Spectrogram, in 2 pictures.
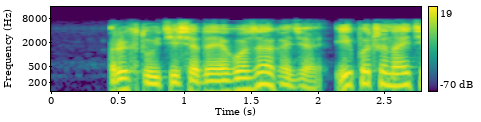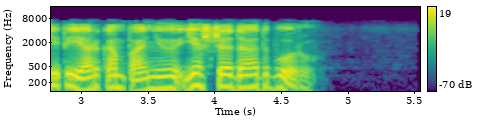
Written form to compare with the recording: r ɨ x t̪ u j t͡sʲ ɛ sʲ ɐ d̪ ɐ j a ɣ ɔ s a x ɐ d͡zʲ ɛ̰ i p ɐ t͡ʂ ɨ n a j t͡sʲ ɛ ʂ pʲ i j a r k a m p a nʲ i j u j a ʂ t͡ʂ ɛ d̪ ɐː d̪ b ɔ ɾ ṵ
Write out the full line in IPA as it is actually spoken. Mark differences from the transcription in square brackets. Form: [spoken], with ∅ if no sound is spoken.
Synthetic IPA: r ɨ x t̪ u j t͡sʲ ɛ sʲ ɐ d̪ ɐ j a ɣ ɔ [z] a [ɣ] ɐ d͡zʲ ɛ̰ i p ɐ t͡ʂ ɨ n a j t͡sʲ ɛ [∅] pʲ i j a r k a m p a nʲ i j u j a ʂ t͡ʂ ɛ d̪ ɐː d̪ b ɔ ɾ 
